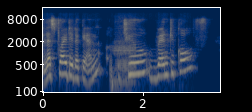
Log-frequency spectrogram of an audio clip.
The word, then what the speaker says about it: ventricles: try it again two ventricles because ventricle okay we have an S at the end right so two ventricles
